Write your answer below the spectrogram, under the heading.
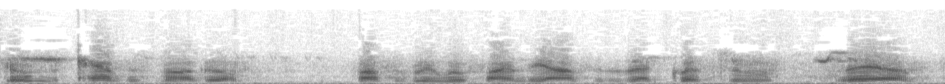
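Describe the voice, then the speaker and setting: An actor playing a calm, cultured, wealthy male sleuth in an old radio mystery. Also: mid-range voice, normal speed, close to an everyday voice. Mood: concerned. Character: urbane, thoughtful wealthy gentleman sleuth. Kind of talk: 1940s radio drama acting. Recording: muffled, noisy old-time radio recording.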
